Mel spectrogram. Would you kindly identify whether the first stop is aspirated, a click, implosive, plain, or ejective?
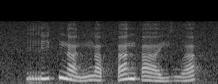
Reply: plain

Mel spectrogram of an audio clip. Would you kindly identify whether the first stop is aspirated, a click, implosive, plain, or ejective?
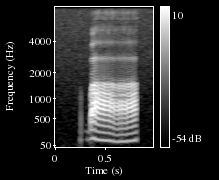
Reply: implosive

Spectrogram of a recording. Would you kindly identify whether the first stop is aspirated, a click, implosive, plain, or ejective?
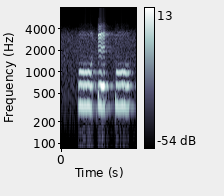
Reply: implosive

